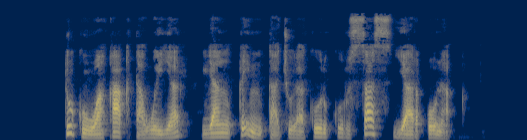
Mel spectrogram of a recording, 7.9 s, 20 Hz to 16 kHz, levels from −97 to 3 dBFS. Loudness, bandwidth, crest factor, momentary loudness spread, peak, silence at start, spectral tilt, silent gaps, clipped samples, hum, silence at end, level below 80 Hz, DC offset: -28 LUFS; 11.5 kHz; 22 dB; 11 LU; -6 dBFS; 0.95 s; -4.5 dB/octave; none; under 0.1%; none; 1.2 s; -60 dBFS; under 0.1%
